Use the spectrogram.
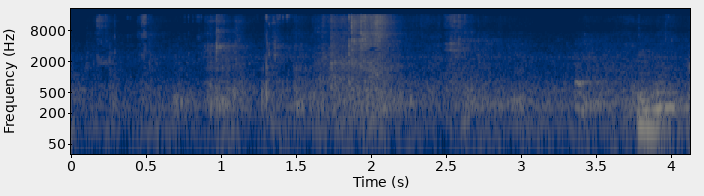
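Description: Someone bites into a small, cube-shaped, layered cheese puff pastry: a few quiet, crisp crunching snaps spread over several seconds, with soft rustling in between.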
